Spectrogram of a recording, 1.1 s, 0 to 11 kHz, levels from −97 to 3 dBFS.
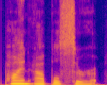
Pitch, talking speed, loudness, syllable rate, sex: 190 Hz, 165 wpm, -16 LUFS, 5.4 syllables/s, female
